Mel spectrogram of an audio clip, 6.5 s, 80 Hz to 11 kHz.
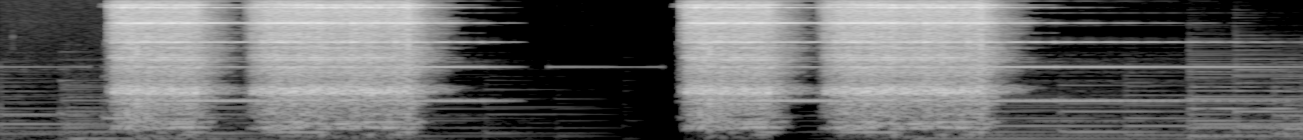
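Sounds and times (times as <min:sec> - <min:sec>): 
doorbell ringing in bright jangling bursts: 0:00.6 - 0:02.7, 0:03.4 - 0:06.4.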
